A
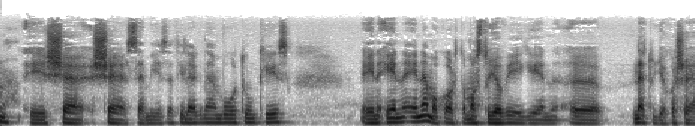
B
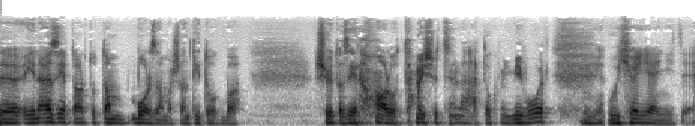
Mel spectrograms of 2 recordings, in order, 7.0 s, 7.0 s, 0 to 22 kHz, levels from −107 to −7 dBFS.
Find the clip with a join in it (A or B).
B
